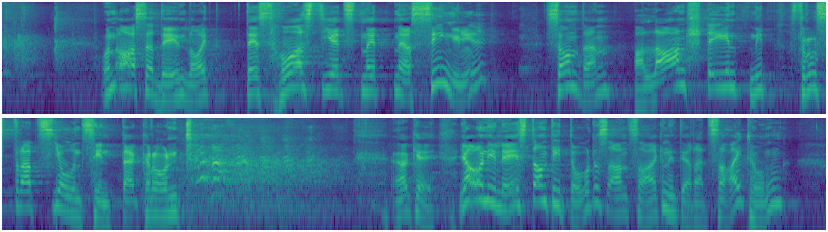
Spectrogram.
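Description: A man speaks with animation through a microphone in a funny croaking puppet voice.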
